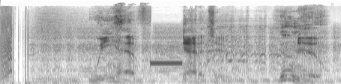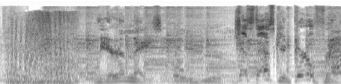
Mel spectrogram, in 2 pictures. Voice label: Radio Imaging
